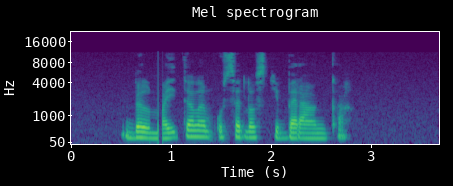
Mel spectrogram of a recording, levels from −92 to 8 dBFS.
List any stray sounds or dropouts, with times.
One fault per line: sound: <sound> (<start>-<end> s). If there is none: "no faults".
sound: dropout (0.9-0.9 s)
